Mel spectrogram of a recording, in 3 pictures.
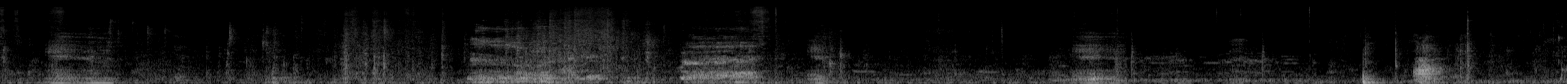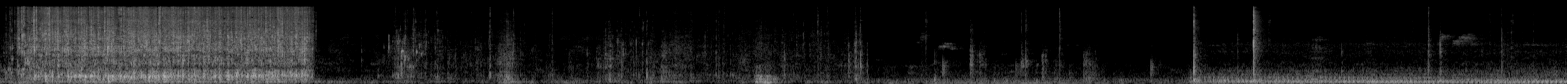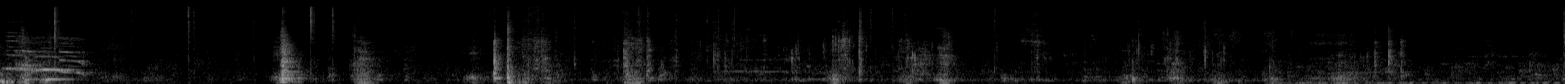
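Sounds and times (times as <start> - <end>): hand mixing wet feed: 15.5 - 18.8, 19.5 - 24.2
tap water pouring into bucket: 15.6 - 18.8.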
